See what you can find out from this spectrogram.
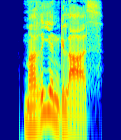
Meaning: selenite
- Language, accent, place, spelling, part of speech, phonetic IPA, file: German, Germany, Berlin, Marienglas, noun, [maˈʁiːənˌɡlaːs], De-Marienglas.ogg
